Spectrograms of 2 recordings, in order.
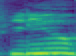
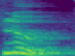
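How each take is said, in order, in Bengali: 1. 'oo' স্বরের আগে একটি 'y' গ্লাইড আসে। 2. একটি সাধারণ 'oo' স্বর, কোনো 'y' গ্লাইড নেই। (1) "আমরা ভুল করে এটাকে ফ্লিউ বলে থাকি" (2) "এটা হবে ফ্লু।"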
